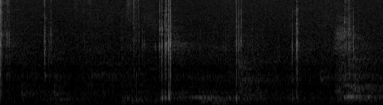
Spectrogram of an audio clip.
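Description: Near silence broken by a few faint clicks and small knocks, the loudest about two seconds in.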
